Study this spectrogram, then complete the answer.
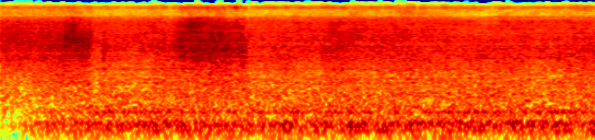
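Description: A cutting torch hisses as it cuts through steel.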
